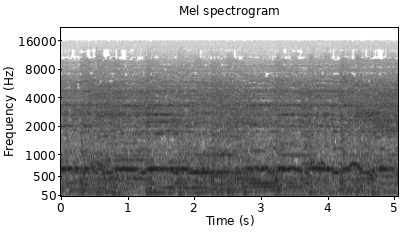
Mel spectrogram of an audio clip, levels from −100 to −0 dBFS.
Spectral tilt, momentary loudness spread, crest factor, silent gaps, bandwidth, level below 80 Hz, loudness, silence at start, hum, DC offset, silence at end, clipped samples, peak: -3.5 dB/octave; 1 LU; 12 dB; none; 12.5 kHz; -42 dBFS; -15 LUFS; 0 s; none; 0.3%; 0 s; under 0.1%; -4 dBFS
